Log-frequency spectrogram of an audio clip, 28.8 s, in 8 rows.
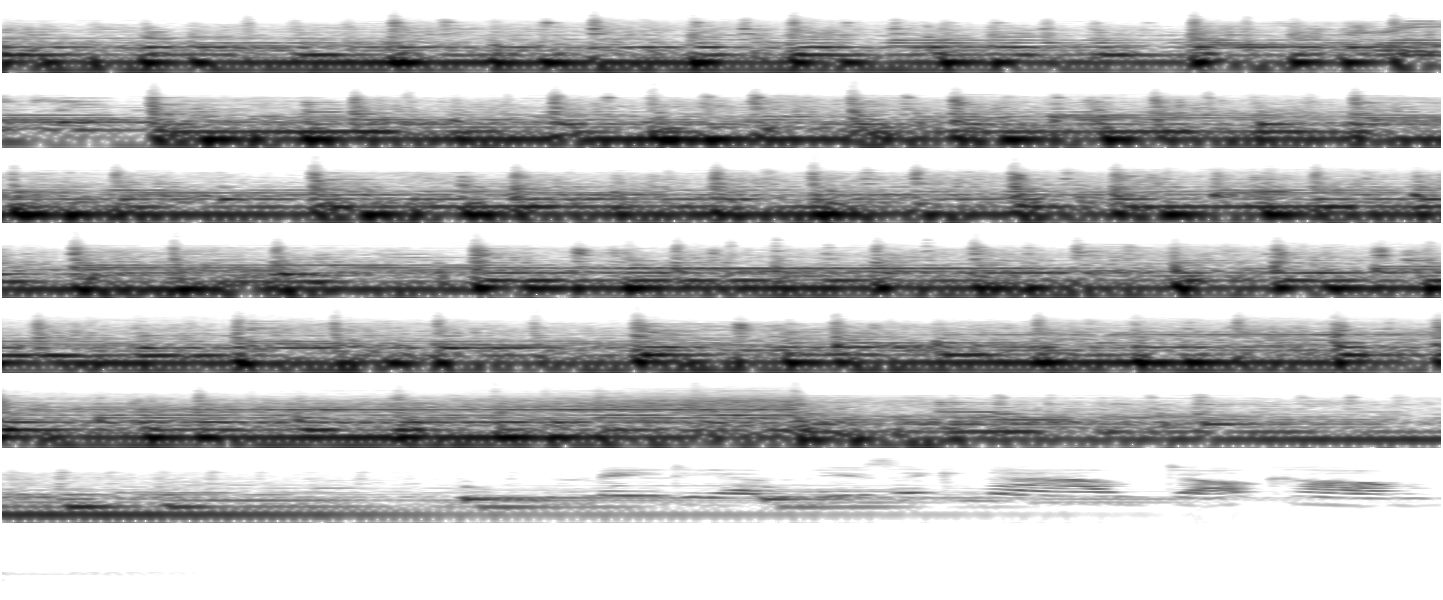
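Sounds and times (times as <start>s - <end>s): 
dark suspenseful ambience track with pulsing: 0.0s - 22.9s.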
